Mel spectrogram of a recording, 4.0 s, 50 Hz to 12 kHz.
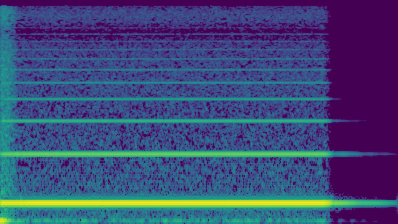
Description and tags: White Pipes Fs4
Inspired by the Synth Secrets article "Synthesizing Pan Pipes" from Sound on Sound, I created this. It's completely unrealistic, I know. This is the note F sharp in octave 4. (Created with AudioSauna.)
panpipes, pipes, wind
